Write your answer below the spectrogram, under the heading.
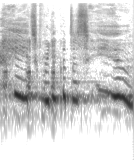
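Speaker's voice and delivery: high, laughing, starstruck gush.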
